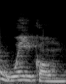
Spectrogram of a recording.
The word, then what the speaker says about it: Wacom: Então, eu acho que a pronúncia correta é Wacom, que é W-A-C-O-M, né?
